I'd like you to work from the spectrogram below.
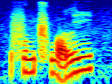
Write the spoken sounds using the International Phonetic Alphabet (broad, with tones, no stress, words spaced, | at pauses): fʊ˧˥ŋʈ͡ʂʰwɔ̰˨˩ li˥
